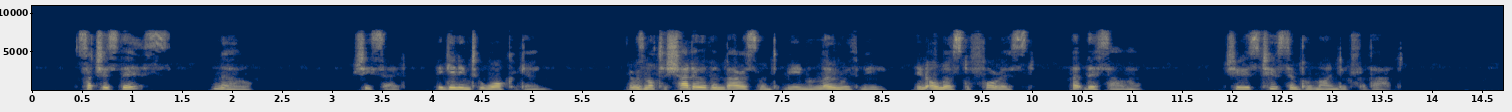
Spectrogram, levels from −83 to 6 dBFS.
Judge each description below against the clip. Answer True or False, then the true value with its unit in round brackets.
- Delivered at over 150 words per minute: False (145 wpm)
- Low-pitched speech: False (170 Hz)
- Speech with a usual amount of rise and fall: True (5.0 semitones)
